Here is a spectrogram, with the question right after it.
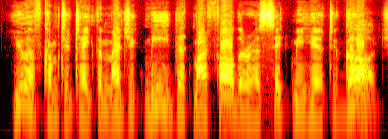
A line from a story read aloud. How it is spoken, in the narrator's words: she cried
